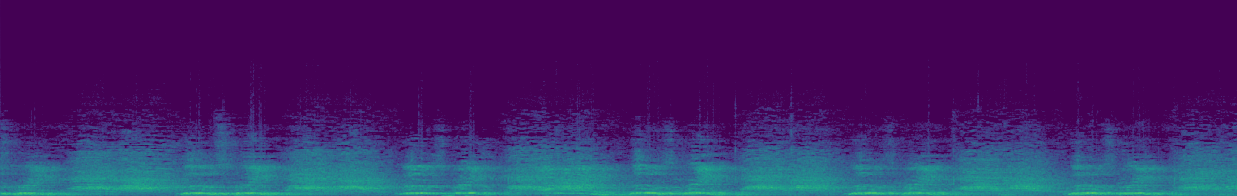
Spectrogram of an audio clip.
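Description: A group of voices chanting in unison in a gym, a loud shouted beat roughly every second, with a few longer gaps.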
